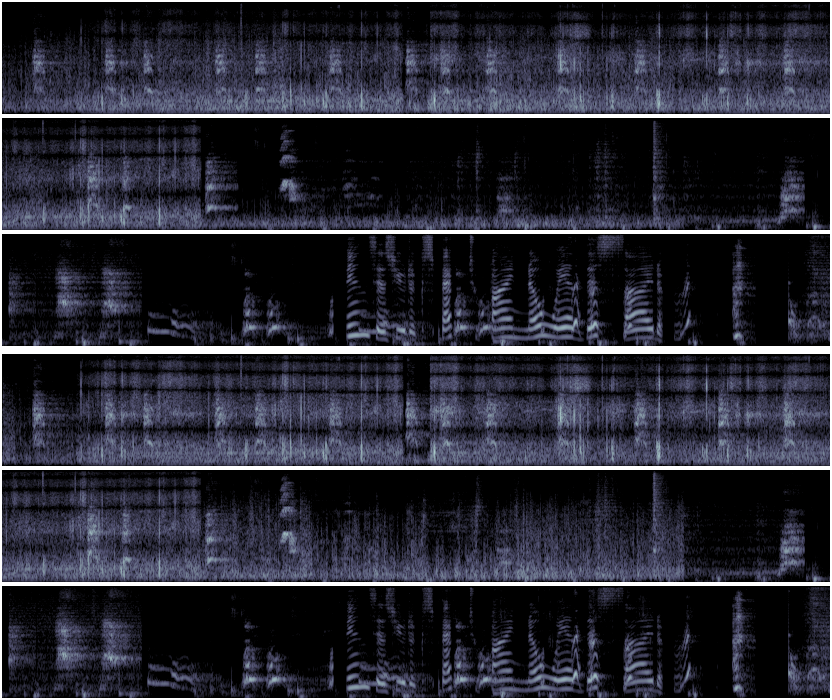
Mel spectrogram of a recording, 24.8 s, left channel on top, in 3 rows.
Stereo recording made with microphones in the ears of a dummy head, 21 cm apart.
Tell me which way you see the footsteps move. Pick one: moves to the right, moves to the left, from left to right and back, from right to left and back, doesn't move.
from right to left and back.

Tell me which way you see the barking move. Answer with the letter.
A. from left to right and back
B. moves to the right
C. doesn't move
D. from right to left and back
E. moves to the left
C.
